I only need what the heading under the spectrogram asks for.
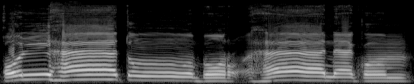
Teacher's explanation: قاف مستعلیہ میں سے اس لیے قاف کو موٹا پڑھیں گے، لام کے پر سکون ہے، قاف کو لام کے ساتھ ملائیں گے۔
